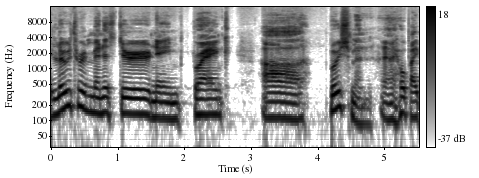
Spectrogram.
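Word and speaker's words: Buchman: There was a Lutheran minister named Frank uh Bushman. I hope I pronounced his last name correctly.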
